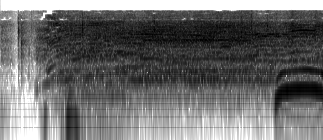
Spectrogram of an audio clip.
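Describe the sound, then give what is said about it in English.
A church audience erupts into loud, sustained shouting of praise and thanksgiving after a count of one, two, three, a dense wall of overlapping voices with whoops and higher yells rising above the roar, holding steady for several seconds. “We got to have like a real ugly, nasty, loud, embarrassing praise and thanksgiving right in here now.”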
